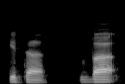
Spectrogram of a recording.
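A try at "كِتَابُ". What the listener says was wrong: আচ্ছা, এই বু, এটাকে টান দিলেন, এখানে টানের কি কায়দা এসছে?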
